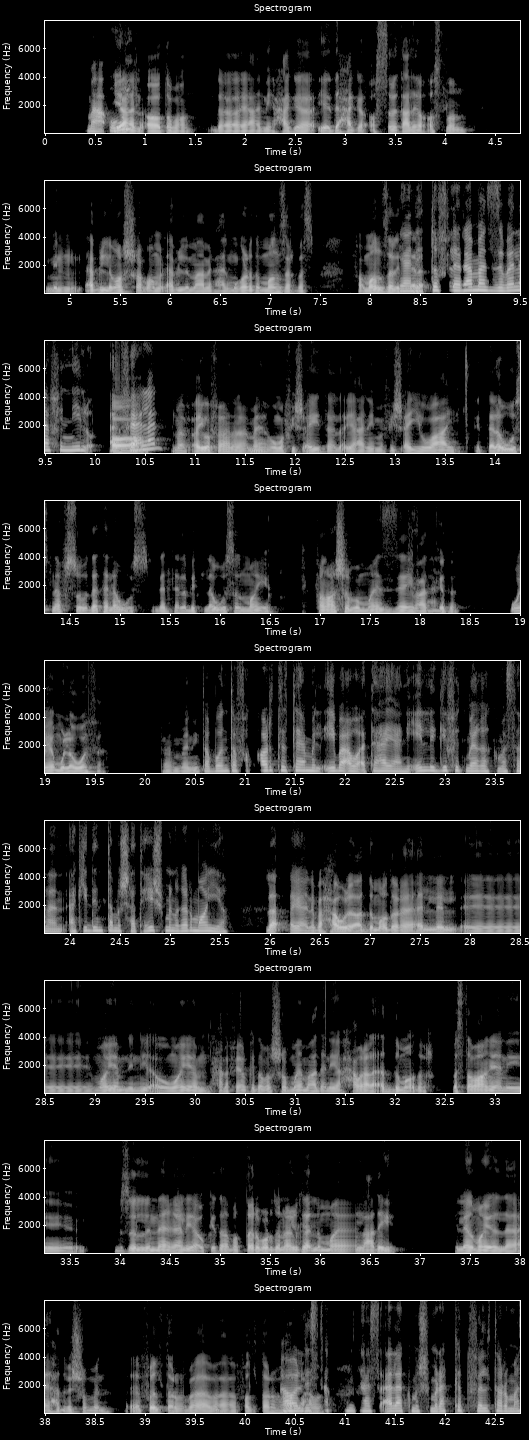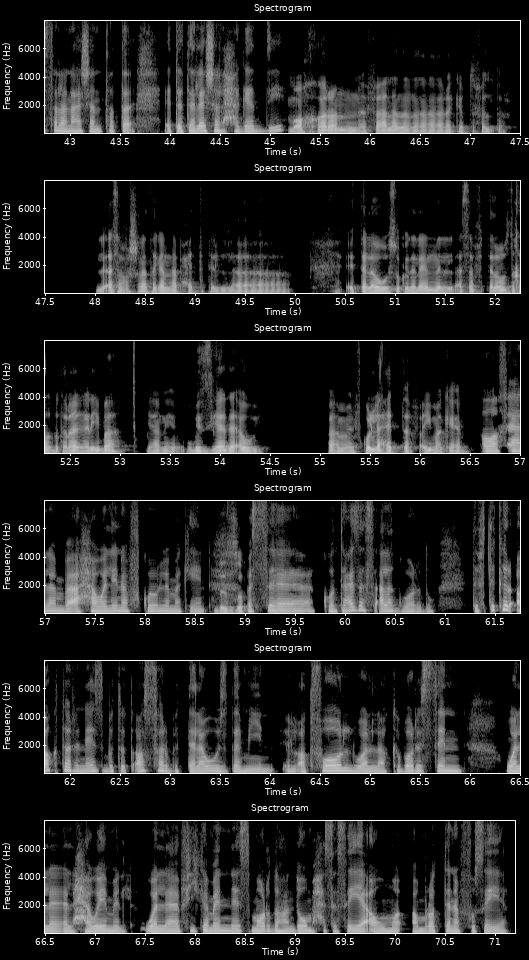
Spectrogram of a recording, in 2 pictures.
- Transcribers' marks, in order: tsk; other background noise; in English: "Filter"; other noise; in English: "بافلترها"; in English: "Filter"; in English: "Filter"; tsk
- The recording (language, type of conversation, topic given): Arabic, podcast, إزاي التلوث بيأثر على صحتنا كل يوم؟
